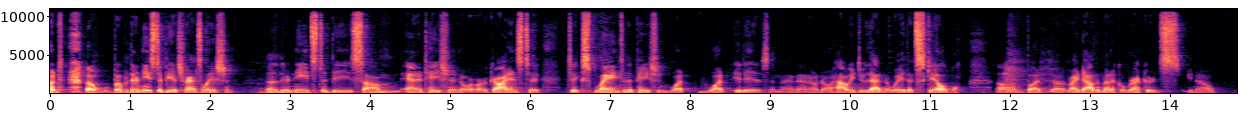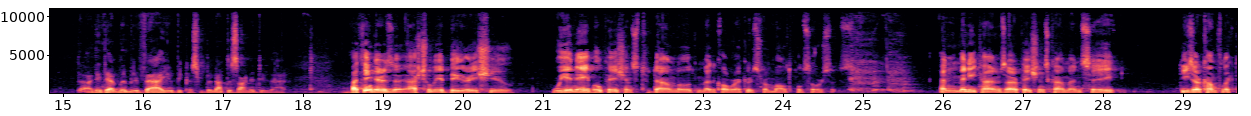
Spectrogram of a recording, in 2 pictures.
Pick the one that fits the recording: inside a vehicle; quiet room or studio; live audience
live audience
